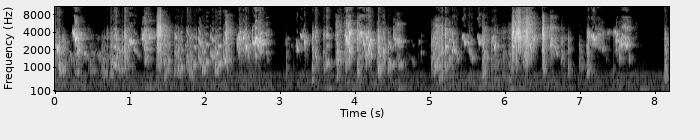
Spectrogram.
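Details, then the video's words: Pet budgerigars chattering together indoors: busy warbling, chirping and squawky notes in quick bursts, pausing briefly between phrases, with overlapping voices and no other sounds. "11 hours of budgie sounds"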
